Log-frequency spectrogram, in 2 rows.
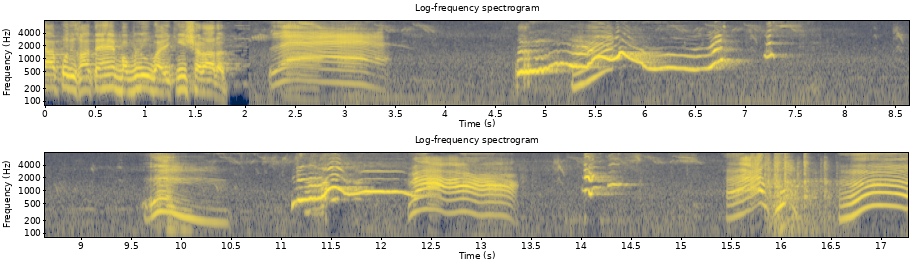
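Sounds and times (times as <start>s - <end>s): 
speech: 0.0s - 3.5s, 9.7s - 10.3s, 12.3s - 13.4s, 15.5s - 17.2s
cartoon dog whimpering and howling: 4.8s - 7.4s, 11.2s - 13.4s.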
